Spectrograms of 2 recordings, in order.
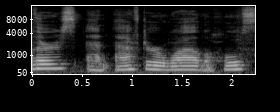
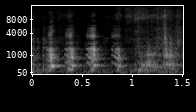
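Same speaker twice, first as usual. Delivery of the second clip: breathy laugh; 8 dB quieter than usual. Real, not acted. Reader laughs after Papa.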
